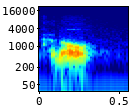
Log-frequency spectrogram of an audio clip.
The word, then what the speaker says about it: Knull: Yeah, normally K's are non-silent, but it's a German pronunciation, and in Germany, they like to pronounce all the letters in every word, and so with the K-N-U-L-L, that's the way to say it, is the Canal.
